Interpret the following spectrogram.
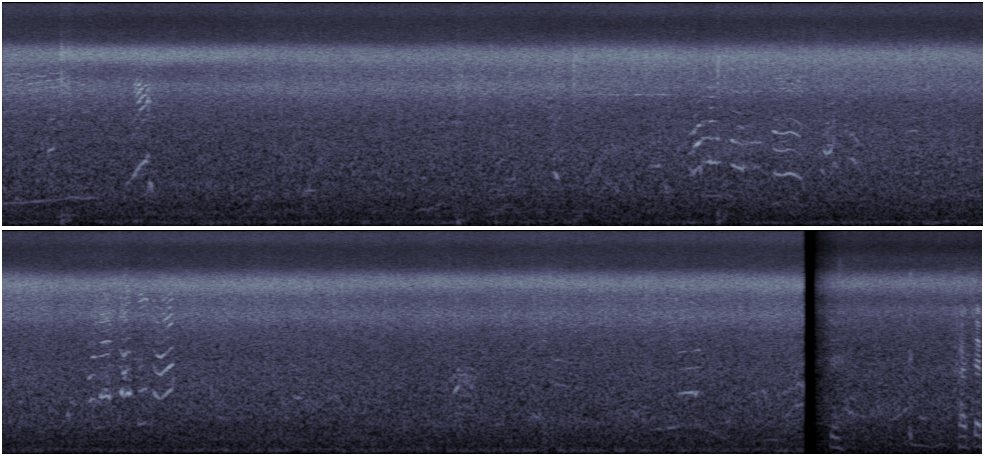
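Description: Monsoon waterfall cascading over rock: a steady, unbroken rush of falling water, with a brief break near the end.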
